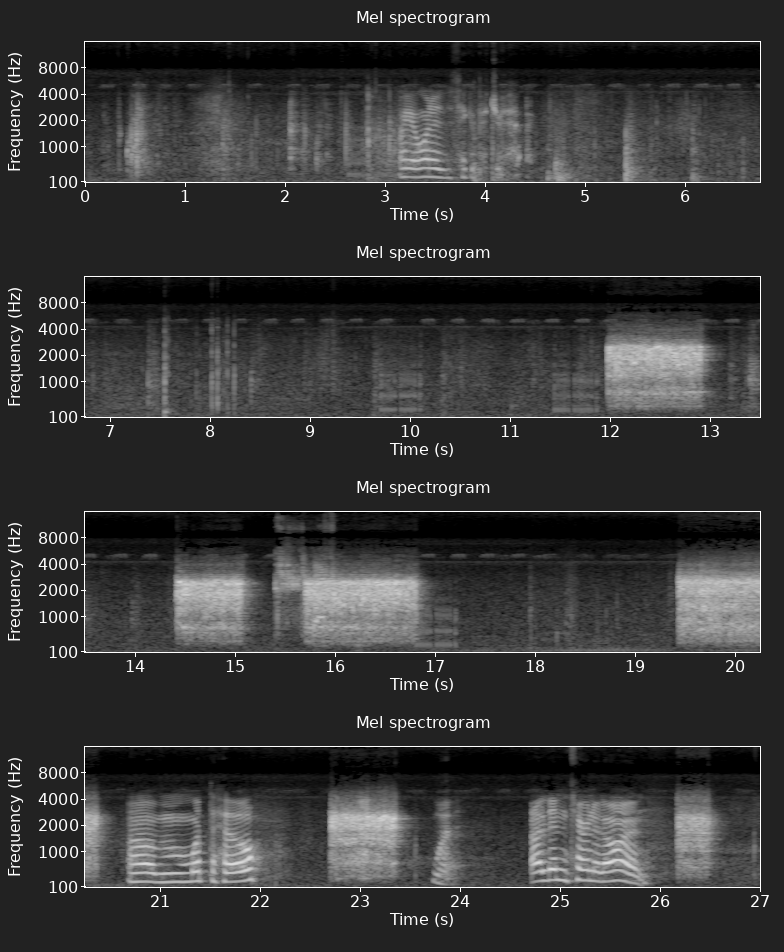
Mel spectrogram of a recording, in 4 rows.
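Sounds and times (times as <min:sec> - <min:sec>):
bursts of radio static: 0:14.4 - 0:16.9, 0:19.4 - 0:20.5, 0:26.2 - 0:26.6.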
